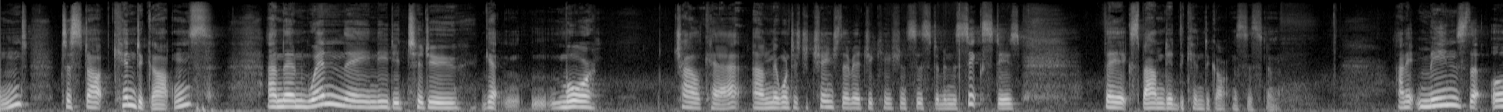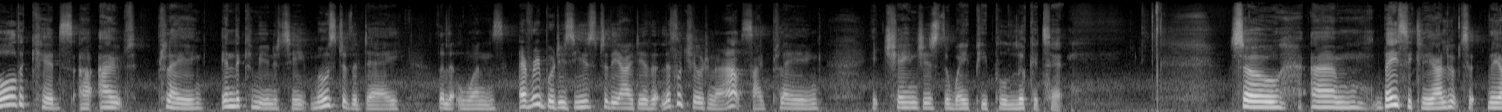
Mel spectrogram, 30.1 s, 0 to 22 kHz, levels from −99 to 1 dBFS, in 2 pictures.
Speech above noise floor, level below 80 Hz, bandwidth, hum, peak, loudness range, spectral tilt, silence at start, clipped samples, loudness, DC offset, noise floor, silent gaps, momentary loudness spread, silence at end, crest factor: 30 dB; -58 dBFS; 19.5 kHz; none; -8 dBFS; 8 LU; -6 dB/octave; 0 s; under 0.1%; -28 LUFS; under 0.1%; -58 dBFS; none; 17 LU; 0 s; 20 dB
